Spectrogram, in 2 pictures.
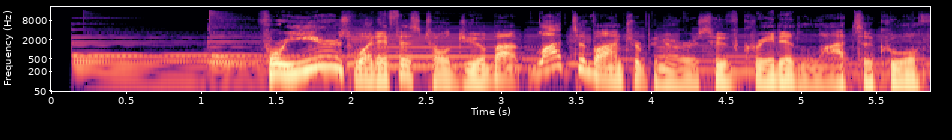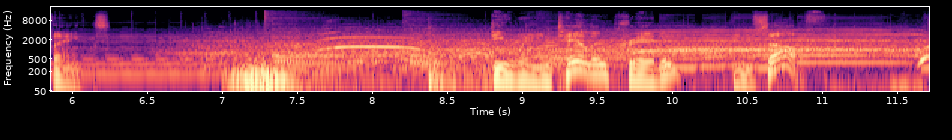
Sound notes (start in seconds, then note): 0.2 soft gentle music; 6.6 audience cheers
